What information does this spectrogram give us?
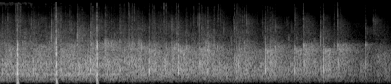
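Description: Church audience applauding the mothers: dense, sustained clapping that opens with a few sharp, loud claps and then fades slightly toward the end.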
